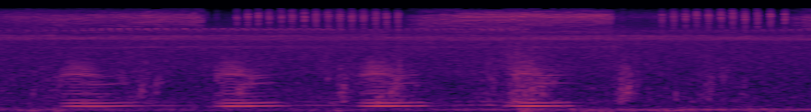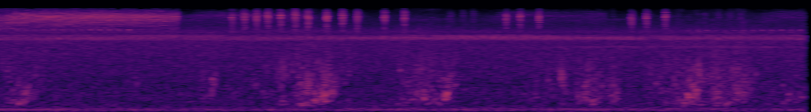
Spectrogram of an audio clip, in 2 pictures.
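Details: American bullfrog calling at a lake, four deep, resonant, buzzy notes evenly spaced about a second apart, then a quieter stretch of splashes and knocks, with constant shrill insect trills high above.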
